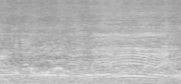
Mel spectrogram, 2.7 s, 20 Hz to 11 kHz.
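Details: Sahiwal bull calves at the Aftabganj cattle market in Dinajpur, Bangladesh, on 25 July, as trading begins; a drawn-out, wavering low moo runs almost throughout, over steady crowd chatter and bargaining voices.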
